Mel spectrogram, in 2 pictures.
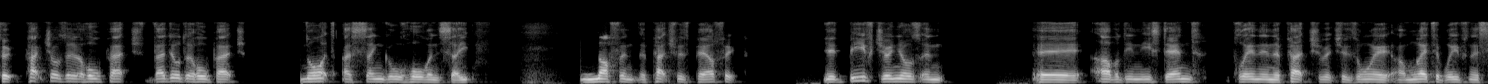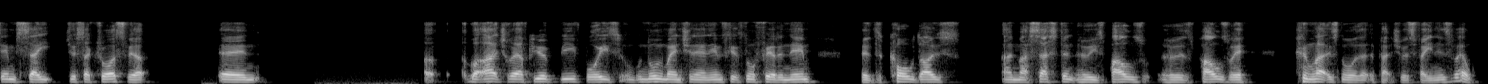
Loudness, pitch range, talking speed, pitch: -21 LUFS, 110-125 Hz, 175 wpm, 115 Hz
